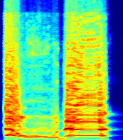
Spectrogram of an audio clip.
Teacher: حمزہ کو باریک کر کے اور غین کو پر طریقے سے. غین کی آواز کو ظاہر کرنا ضروری ہے.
